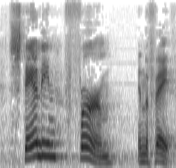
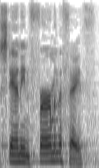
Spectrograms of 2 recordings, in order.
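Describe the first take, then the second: First: "standing firm in the faith" drawn out slowly, weight on "standing"; slow emphasis. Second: Said in the usual way. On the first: Shown as a demonstration. Preacher stressing a key phrase to his church, slowly. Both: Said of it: "just underline that little phrase".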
